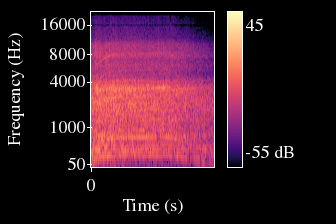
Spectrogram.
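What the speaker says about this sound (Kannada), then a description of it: "mixie sound" A mixer grinder motor runs in a steady, loud, close whine with a grinding rasp, holding constant and easing slightly toward the end, with no voices.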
